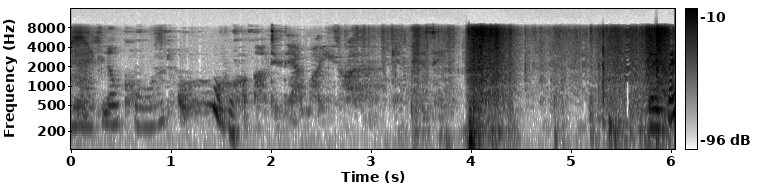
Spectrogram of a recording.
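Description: Soft, murmured speech, then two short, loud rustles of wrapping being handled as packed items are unwrapped, one about four seconds in and one near the end.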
